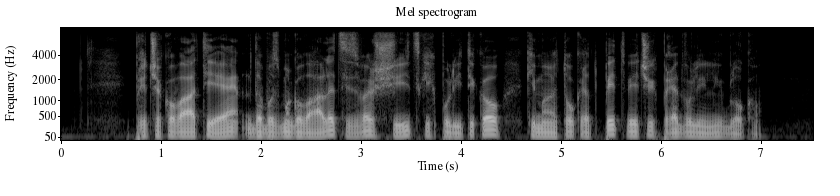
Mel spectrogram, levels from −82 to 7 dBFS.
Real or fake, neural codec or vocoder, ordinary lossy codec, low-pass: real; none; MP3, 64 kbps; 7.2 kHz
